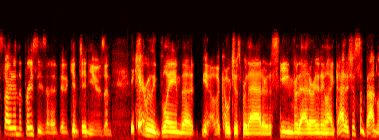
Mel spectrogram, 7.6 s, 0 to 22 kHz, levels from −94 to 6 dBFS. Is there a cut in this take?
yes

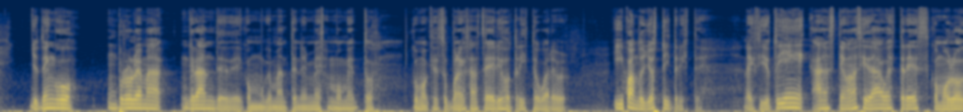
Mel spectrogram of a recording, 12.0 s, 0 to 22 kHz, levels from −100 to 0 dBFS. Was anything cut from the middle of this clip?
yes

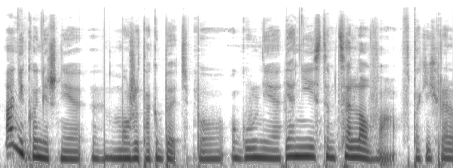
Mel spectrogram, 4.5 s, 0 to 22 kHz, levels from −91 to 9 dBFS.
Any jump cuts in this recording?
no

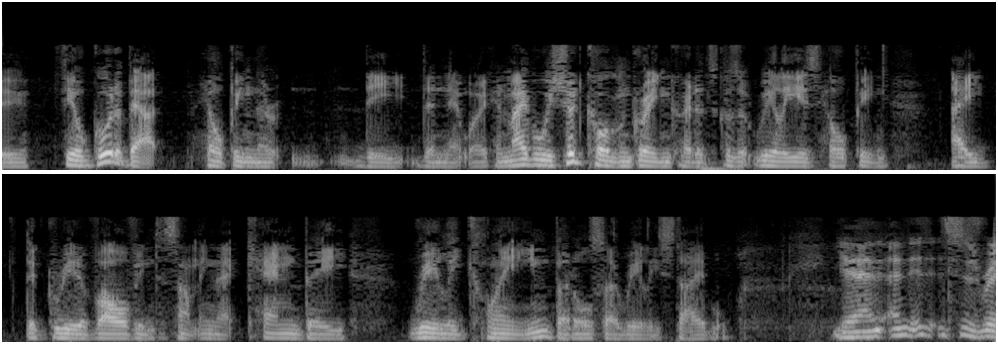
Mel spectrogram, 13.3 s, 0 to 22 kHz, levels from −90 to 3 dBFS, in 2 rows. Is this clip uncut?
yes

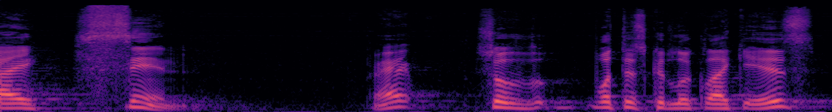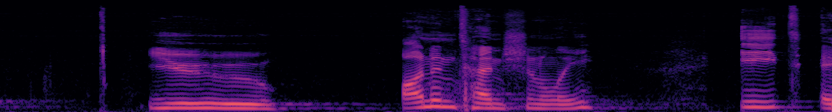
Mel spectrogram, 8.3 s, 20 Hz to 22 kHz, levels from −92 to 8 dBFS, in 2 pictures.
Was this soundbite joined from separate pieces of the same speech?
no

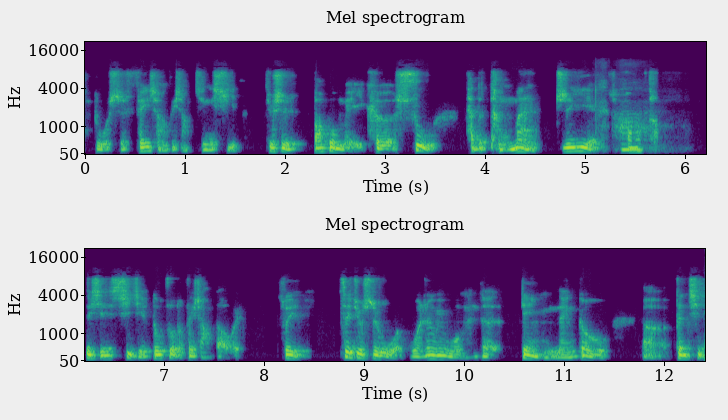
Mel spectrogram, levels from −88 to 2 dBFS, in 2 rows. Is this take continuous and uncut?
no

